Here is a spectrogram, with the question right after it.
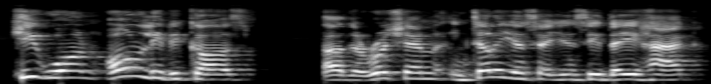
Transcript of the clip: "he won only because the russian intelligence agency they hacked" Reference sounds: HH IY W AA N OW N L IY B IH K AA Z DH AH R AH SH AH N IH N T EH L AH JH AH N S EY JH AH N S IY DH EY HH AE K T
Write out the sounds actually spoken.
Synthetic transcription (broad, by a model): HH IY W AA N OW N L IY B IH K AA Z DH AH R AH SH AH N IH N T EH L AH JH AH N S EY JH AH N S IY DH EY HH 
